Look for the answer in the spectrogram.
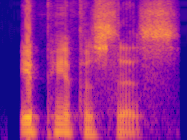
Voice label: "epiphysis", American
